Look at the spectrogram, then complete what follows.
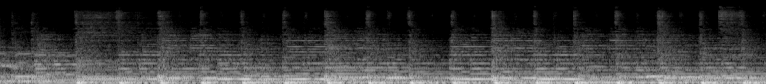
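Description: Live rock band playing an instrumental passage without vocals: a steady drum beat under sustained chords.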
